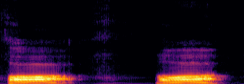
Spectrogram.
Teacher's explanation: خا کو ہم نے حل کے سب سے اوپر والے حصے سے ادا کرنا ہے، اور تھوڑی سی آواز آئے گی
